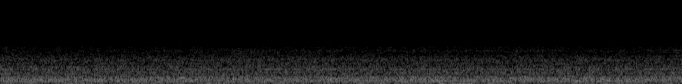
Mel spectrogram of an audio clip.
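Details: RV bedroom rooftop air conditioner/heat pump fan running with WackO A/C silencer installed, roughly 4–5 dB quieter: smooth steady air whoosh and low hum, no rattles or pulsing; normal fan operation.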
